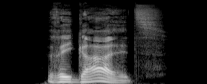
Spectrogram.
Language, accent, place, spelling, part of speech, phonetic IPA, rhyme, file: German, Germany, Berlin, Regals, noun, [ʁeˈɡaːls], -aːls, De-Regals.ogg
- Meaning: genitive of Regal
